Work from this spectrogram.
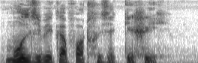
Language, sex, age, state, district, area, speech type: Assamese, male, 45-60, Assam, Goalpara, urban, spontaneous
